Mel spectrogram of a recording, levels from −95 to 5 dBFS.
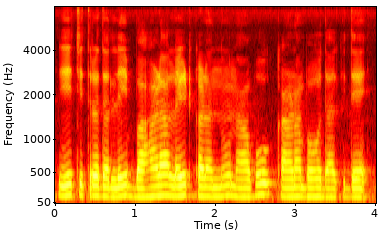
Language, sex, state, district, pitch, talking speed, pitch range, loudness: Kannada, male, Karnataka, Bangalore, 140 Hz, 105 wpm, 130-150 Hz, -16 LUFS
